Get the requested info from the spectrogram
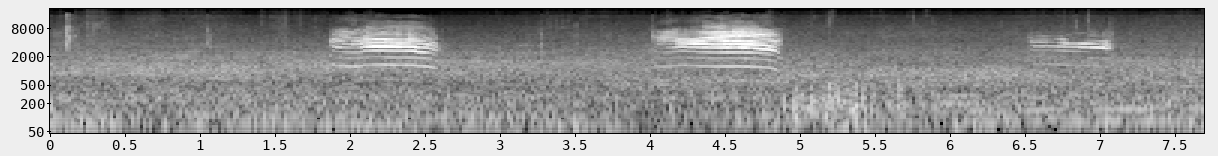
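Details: Kitten with its mother, both street cats living outdoors, giving three drawn-out, rich harmonic meows, the middle one longest and wavering, the last fainter, against continuous low urban rumble.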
